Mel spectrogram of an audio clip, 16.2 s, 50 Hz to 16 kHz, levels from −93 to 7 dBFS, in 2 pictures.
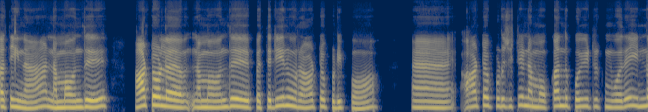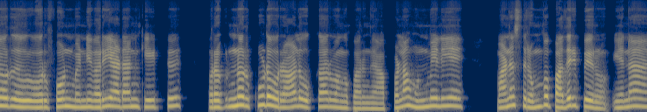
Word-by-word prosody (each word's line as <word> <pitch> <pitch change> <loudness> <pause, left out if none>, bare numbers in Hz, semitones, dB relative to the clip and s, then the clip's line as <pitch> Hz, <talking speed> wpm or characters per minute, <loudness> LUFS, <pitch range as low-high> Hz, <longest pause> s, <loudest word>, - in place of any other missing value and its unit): பார்த்தீங்கன்னா, 225 -5 +2 0.3
"நம்ம 200 +1 +4
வந்து, 220 +1 +4 0.6
ஆட்டோல 270 0 +6 0.4
நம்ம 215 0 +3
வந்து 230 +3 +3 0.2
இப்ப 210 -1 -3
திடீர்னு 260 +4 +2
ஒரு 215 - -1
ஆட்டோ 220 +3 -2
புடிப்போம். 195 -1 -3 0.6
அ, - - +1 0.7
ஆட்டோ 245 +3 0
புடிச்சுட்டு 245 +1 -4
நம்ம 230 -2 0
உக்காந்து 250 +4 0
போயிட்டுருக்கும்போதே 235 -1 -2
இன்னொரு 250 0 +1 0.3
ஒரு 215 0 -1
ஃபோன் 235 +2 +1
பண்ணி, 220 +1 -1
வரியாடான்னு 235 +1 0
கேட்டு, 225 +2 -4 0.5
பிறகு 215 +2 -1
இன்னொரு 270 0 +3
கூட 290 0 +1
ஒரு 215 -2 -1
ஆளு 240 +2 -1
உட்காருவாங்க 220 -2 -4
பாருங்க?" 180 0 -5
அப்பலாம் 225 +9 -3
உண்மையிலேயே, 255 +3 -1 0.5
மனசு 250 +1 -1
ரொம்ப 230 +6 -1
பதறி 250 +6 +1
போயிரும். 195 -6 -1 0.2
ஏன்னா 240 +4 -2
230 Hz, 135 wpm, -17 LUFS, 215-250 Hz, 0.7 s, ஆட்டோல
